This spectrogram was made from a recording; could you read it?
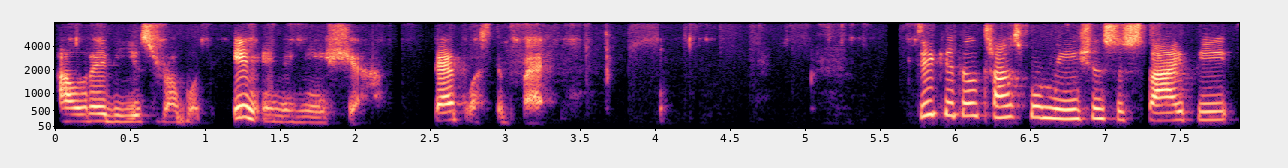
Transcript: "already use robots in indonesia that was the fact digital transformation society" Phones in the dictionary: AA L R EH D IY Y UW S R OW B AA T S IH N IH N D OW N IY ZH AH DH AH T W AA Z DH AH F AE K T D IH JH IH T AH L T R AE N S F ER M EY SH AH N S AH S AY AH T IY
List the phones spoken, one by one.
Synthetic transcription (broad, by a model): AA L R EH D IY Y UW S R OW B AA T IH N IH N D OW N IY SH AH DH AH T W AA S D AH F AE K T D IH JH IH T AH L T R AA N S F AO M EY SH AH N S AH S AY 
